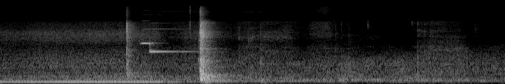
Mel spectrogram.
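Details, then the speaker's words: Samsung washer hum dies, then a brief error beep as it locks out during spin; drum suspension kit damaged from running unlevel (front foot raised about two inches), causing noise and stopping in spin; error beep after unbalance stop. "ven ahorita ya siguió fallando de manera de que ya Se bloqueó ya dio el reporte de error y pues hasta ahí llegó la cosa"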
